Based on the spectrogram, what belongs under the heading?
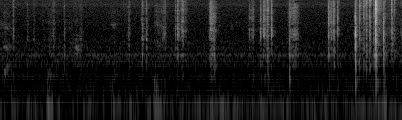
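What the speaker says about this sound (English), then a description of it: "Then I need to take the scissors." Scissors snip quietly while a picture frame is being made, a series of faint, crisp cutting clicks at an uneven pace, close by in a quiet room.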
